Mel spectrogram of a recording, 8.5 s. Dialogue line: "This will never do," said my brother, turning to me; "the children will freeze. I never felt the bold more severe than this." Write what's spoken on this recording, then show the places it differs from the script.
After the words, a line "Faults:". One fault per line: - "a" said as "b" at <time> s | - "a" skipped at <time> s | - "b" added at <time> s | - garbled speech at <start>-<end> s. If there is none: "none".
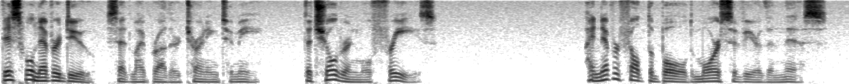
"This will never do," said my brother, turning to me; "the children will freeze. I never felt the bold more severe than this."
Faults:
none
